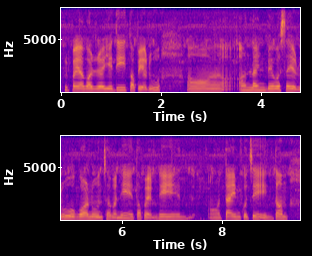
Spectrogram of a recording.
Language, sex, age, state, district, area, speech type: Nepali, male, 60+, West Bengal, Kalimpong, rural, spontaneous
